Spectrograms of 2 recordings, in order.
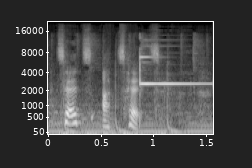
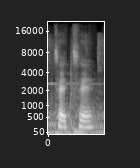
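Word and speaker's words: tête-à-tête: conversation between two people is called tet attacked not tete this expression is also borrowed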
